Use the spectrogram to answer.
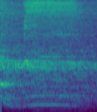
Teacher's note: a buzzing sound which is created by the vibration of vocal folds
